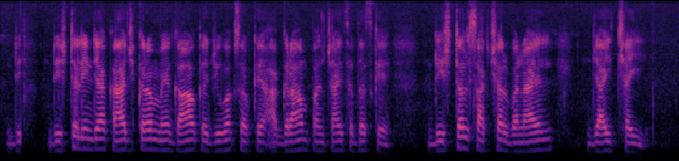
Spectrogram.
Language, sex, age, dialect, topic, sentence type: Magahi, male, 46-50, Western, banking, statement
